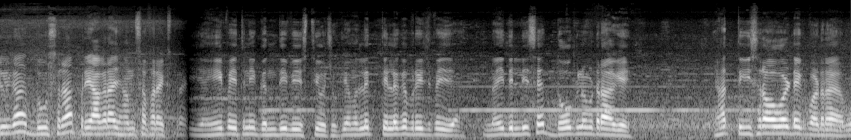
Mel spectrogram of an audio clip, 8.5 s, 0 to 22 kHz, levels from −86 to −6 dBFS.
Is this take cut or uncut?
cut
